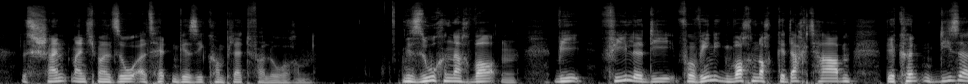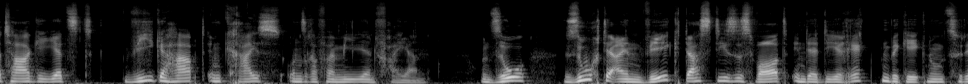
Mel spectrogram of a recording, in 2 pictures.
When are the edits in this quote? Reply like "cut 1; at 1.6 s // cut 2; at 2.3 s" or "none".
cut 1; at 14.3 s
